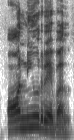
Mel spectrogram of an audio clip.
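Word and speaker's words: honourable: तो देखिए यहाँ पर क्या होता है, राम इज, यहाँ पर एच है, लेकिन एच क्या है आपका, साइलेंट है, एच साइलेंट है, एच का उच्चारण नहीं हो रहा, तो क्या हो रहा है, ऑन्यूरेबल, ऑन्यूरेबल।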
